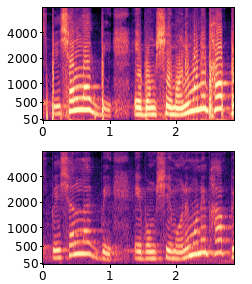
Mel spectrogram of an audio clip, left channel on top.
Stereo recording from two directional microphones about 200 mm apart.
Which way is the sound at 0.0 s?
40° left (ahead or behind).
